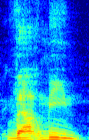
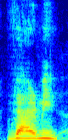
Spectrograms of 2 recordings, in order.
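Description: First: It is said with a French accent. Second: It is said without a French accent.

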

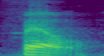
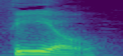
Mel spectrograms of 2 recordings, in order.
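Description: First: The vowel is not a long E. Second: The vowel is a long E. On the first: The speaker calls it wrong. "I didn't pronounce the long E sound correctly" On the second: The speaker calls it right. "now I think I got that long E sound"

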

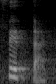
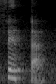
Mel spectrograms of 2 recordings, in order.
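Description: No difference in how they are said.

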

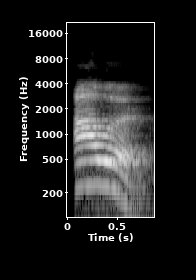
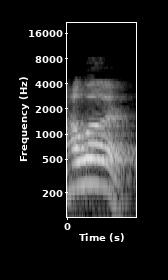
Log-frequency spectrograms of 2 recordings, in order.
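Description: First: The word begins with a vowel sound. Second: The word begins with an h sound. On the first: The speaker calls it right. "It's आवर" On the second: The speaker calls it wrong. "It's not हावर"

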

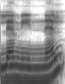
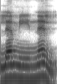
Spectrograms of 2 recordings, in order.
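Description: Both takes have the same delivery.

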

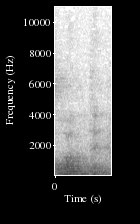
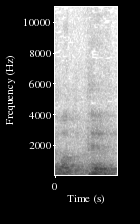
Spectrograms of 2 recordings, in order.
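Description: First: The word is said in an Italian-like way. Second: The word is said in a French-like way. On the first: Roman culture holds its ground. The speaker calls it right. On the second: Parisian culture wins over Roman. The speaker calls it wrong.

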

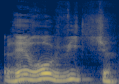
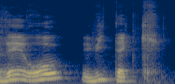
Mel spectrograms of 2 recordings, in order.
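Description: First: The name ends with a 'ch' sound. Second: The name ends with a 'k' sound. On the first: The speaker calls it right. "Non, Rerovitch. Vitch. Rerovitch, ça doit être ça" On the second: The speaker calls it wrong. "je prononce peut-être mal le mot, mais c'est Rerovitec"

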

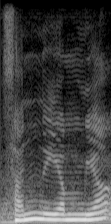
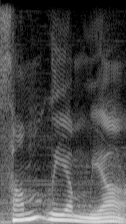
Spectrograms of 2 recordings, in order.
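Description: First: The first syllable ends with an n sound. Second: The first syllable ends with an m sound. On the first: "ഇവിടെ സന്നിയമ്യ എന്ന് ഉച്ചരിക്കും" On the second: "സംനിയമ്യ എന്ന് വേണമെങ്കിലും ഉച്ചരിക്കാം"

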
